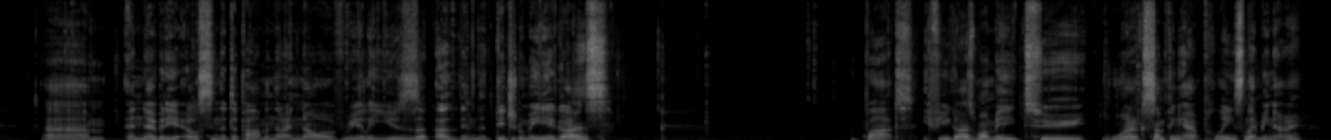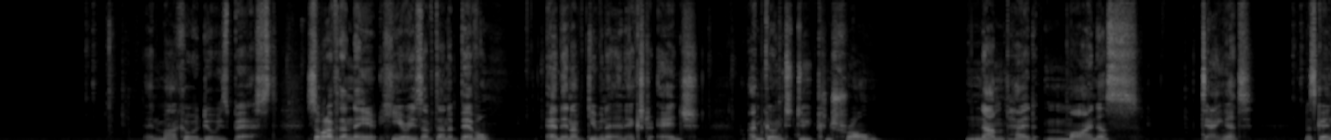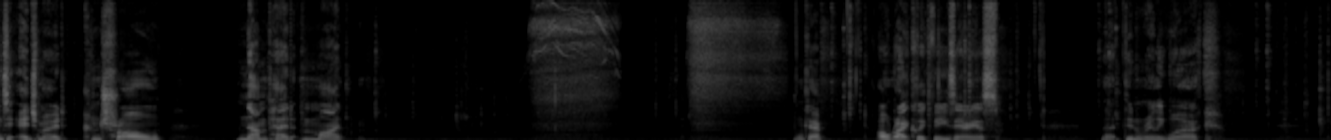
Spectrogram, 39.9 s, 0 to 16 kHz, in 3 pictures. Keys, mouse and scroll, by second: 1.0 middle click, 1.7 z, 3.0 click, 3.5 right click, 3.9 shift+right click, 4.2 shift+middle click, 4.6 shift+right click, 4.9 middle click, 5.6 scroll down 2, 6.0-7.1 middle drag, 7.1 typing, 9.0 shift+middle click, 9.8 scroll up 2, 10.1-11.3 shift+middle drag, 11.3 ctrl+b, 16.1-19.1 shift+middle drag, 19.1-19.8 scroll up 4, 20.5-23.5 shift+middle drag, 24.1 ctrl+KP_Subtract, 25.6 ctrl+z, 26.3 click, 29.7 ctrl+KP_Subtract, 31.3 ctrl+z, 34.9 alt+right click, 35.4 shift+middle click, 36.2 scroll down 2, 36.5 shift+middle click, 36.8-37.7 scroll up 4, 37.7 alt+shift+right click, 38.1-39.3 shift+middle drag, 39.3 alt+shift+right click.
